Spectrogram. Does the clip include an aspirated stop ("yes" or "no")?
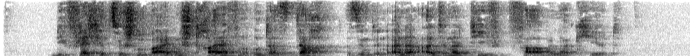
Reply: yes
